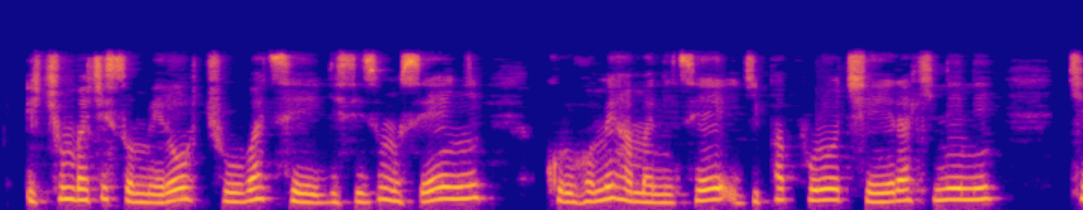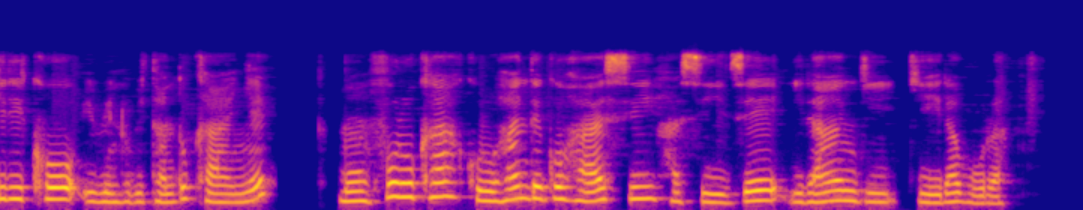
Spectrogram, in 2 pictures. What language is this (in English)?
Rundi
